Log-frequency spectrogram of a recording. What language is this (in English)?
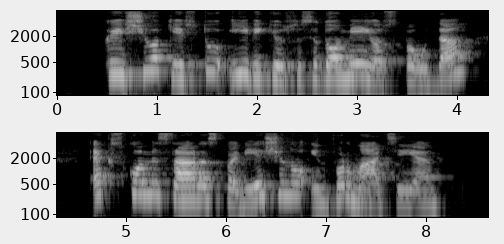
Lithuanian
